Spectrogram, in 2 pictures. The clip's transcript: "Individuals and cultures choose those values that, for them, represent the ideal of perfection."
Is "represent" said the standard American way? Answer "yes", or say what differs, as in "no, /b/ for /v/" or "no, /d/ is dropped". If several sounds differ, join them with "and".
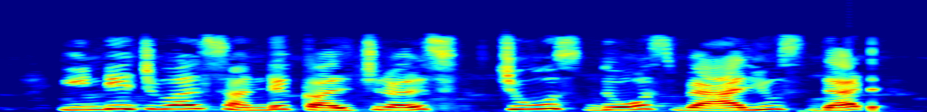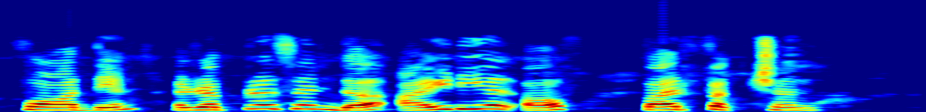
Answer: no, /s/ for /z/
